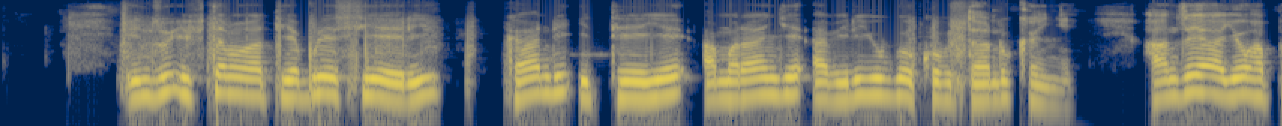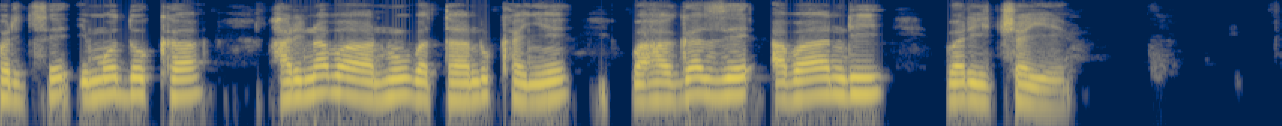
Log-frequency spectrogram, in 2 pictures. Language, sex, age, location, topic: Kinyarwanda, male, 18-24, Huye, health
